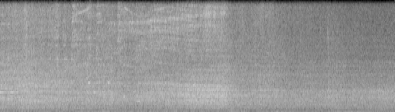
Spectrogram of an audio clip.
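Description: Car driving along a city street, heard from inside: steady engine hum and road rush. The rush eases off about halfway through.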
